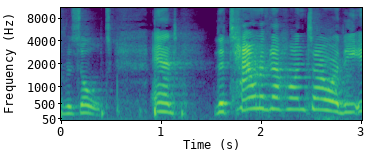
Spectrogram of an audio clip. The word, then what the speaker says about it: Nahunta: The strongest of which was the Nahunta tornado, which actually I now figured out is pronounced Nahunta.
